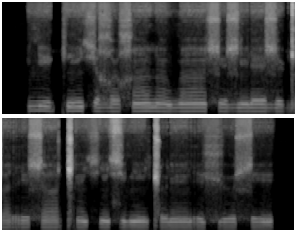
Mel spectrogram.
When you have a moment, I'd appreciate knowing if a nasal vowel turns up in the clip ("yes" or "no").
yes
